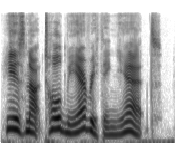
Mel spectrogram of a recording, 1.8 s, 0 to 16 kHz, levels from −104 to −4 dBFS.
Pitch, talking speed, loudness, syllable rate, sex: 200 Hz, 240 wpm, -17 LUFS, 6.4 syllables/s, female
